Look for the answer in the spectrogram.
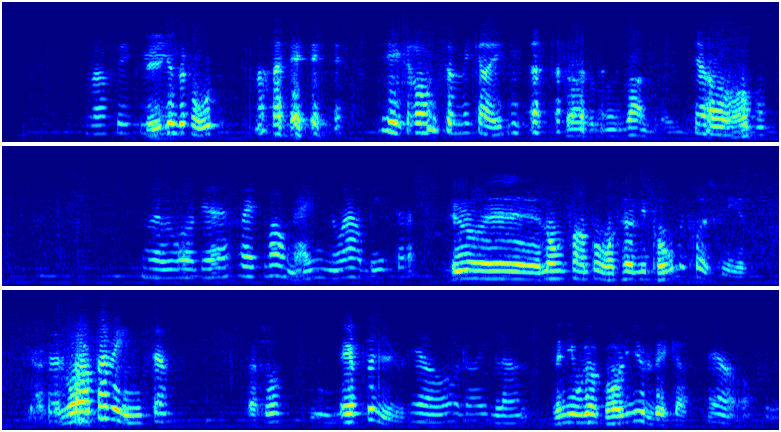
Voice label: Kristianopel BLEK, dialekter; Folkminnen

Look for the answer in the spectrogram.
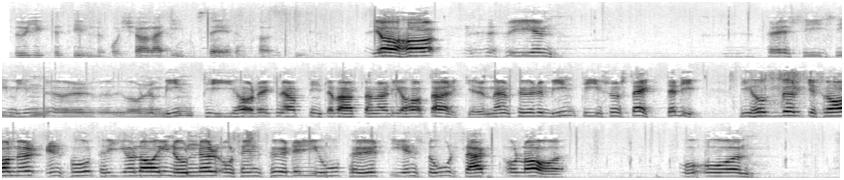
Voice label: Barkeryd, dialekter; SMAL

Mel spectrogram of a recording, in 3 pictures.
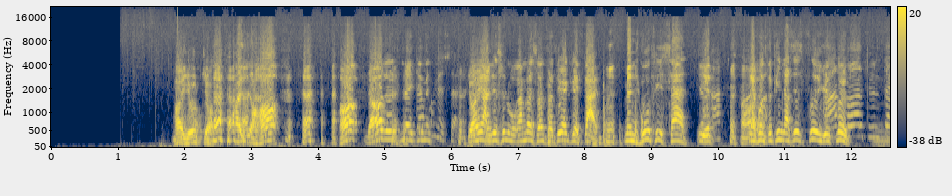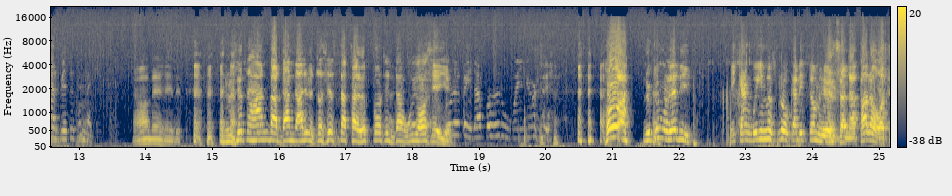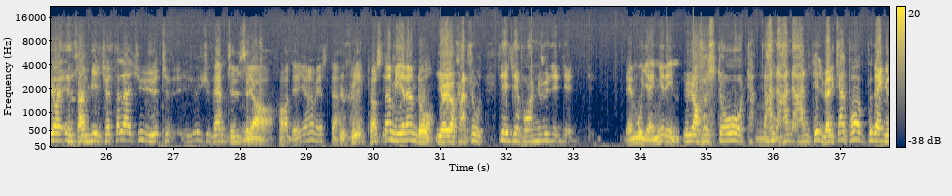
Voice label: dialekter; Folkminnen

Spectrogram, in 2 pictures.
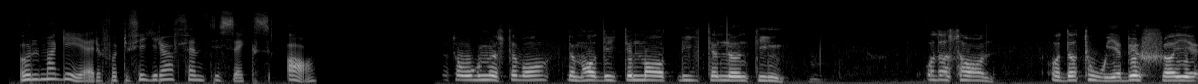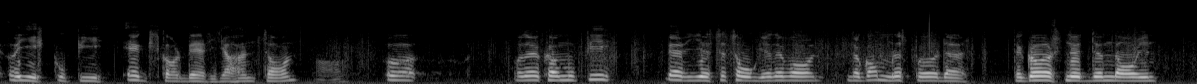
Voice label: Hede, dialekter; Svenska sagor; Folkminnen

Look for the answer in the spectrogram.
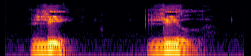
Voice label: Ljil Ljuma, Romska

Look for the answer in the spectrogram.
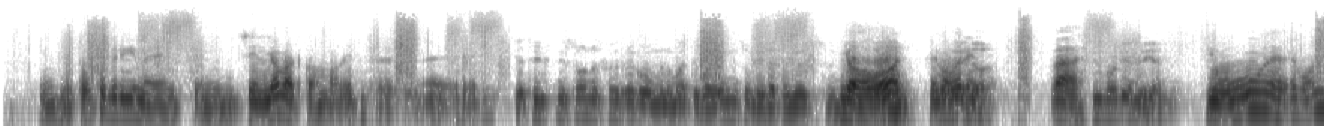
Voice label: dialekter; Folkminnen

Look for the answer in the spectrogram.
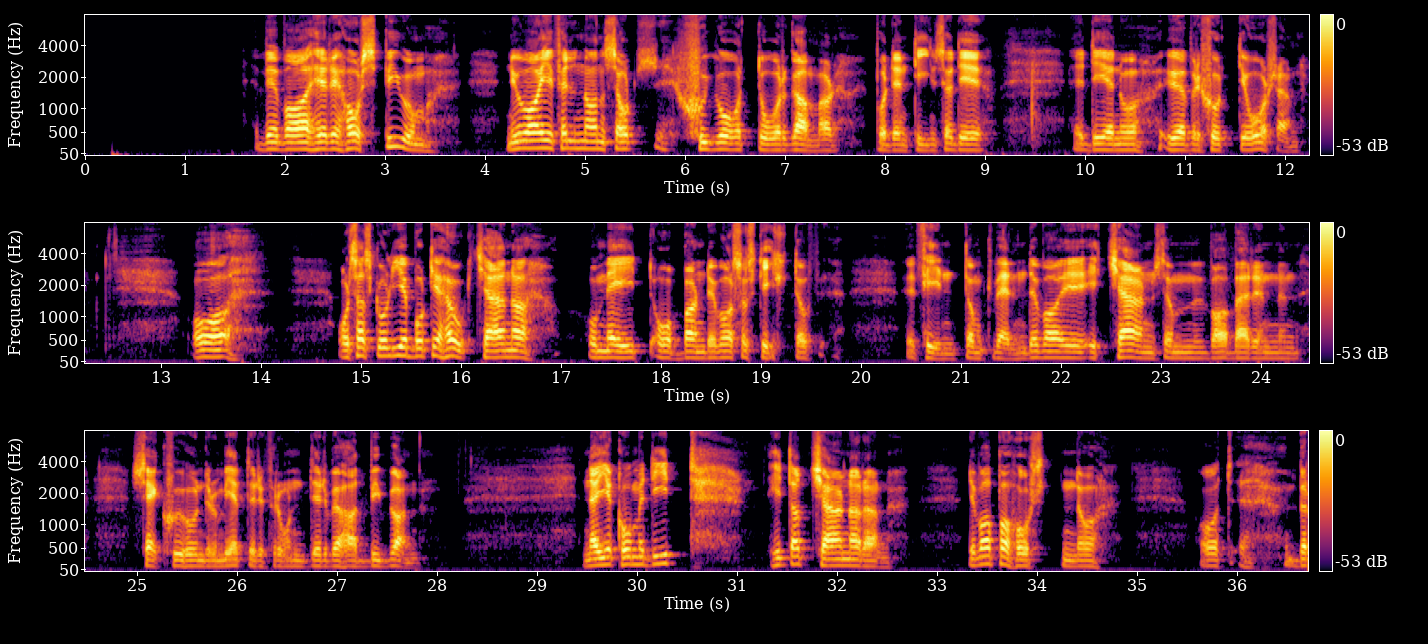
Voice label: Marieby, dialekter; Svenska sagor; Folkminnen

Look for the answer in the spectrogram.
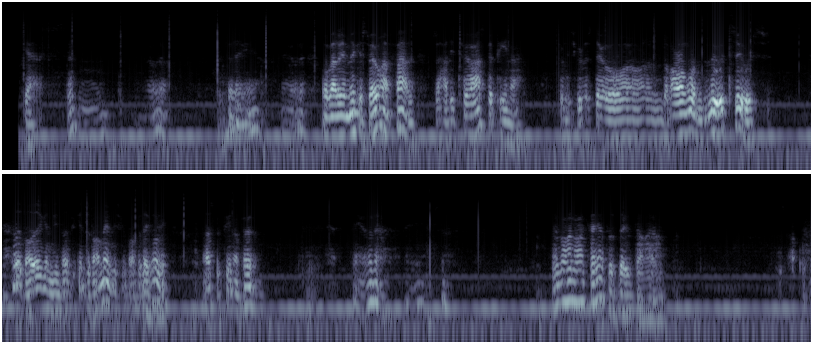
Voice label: Röddinge, dialekter; Folkminnen

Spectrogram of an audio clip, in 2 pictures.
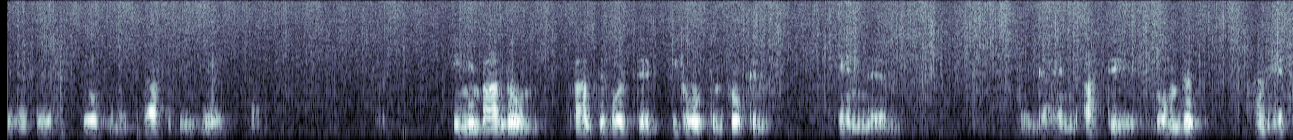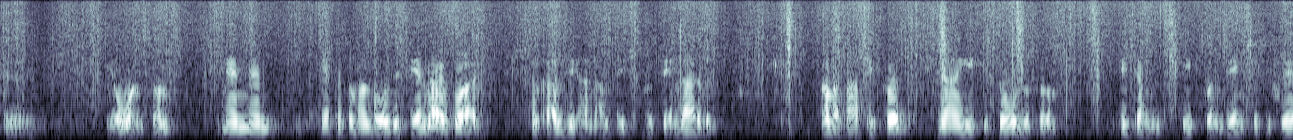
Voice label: dialekter; Folkminnen

